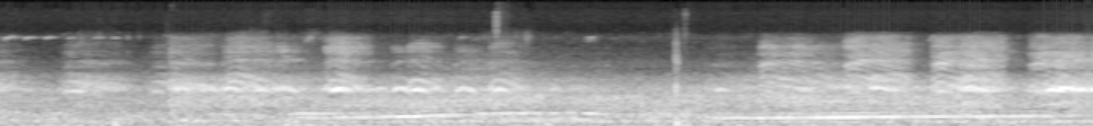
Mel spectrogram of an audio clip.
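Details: Crows calling outdoors on a foggy, mild winter morning after a late start: a run of hoarse, rasping caws repeated about twice a second, with a low droning hum beneath.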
